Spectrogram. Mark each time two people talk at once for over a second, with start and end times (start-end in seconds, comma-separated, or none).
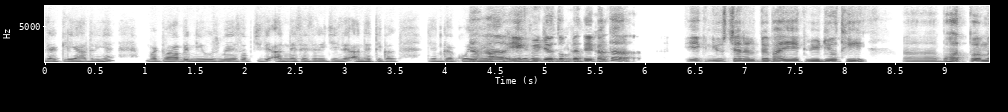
4.1-5.6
